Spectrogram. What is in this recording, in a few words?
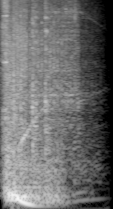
Mech Melee Swing Start; Nechro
